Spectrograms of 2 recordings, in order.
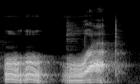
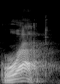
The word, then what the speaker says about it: wrap: The W is silent. Make the sound wrap. Use a short A sound like black cat, wrap.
